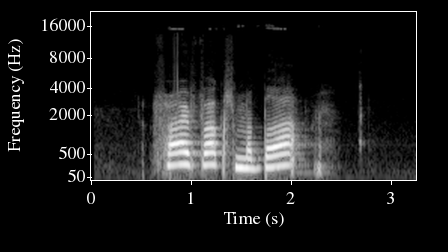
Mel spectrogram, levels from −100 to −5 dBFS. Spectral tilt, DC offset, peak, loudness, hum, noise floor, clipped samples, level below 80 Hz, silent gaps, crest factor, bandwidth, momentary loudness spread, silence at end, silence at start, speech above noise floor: -11 dB/octave; under 0.1%; -2 dBFS; -14 LUFS; none; -75 dBFS; under 0.1%; -60 dBFS; none; 14 dB; 3.9 kHz; 8 LU; 0.95 s; 0.75 s; 62 dB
